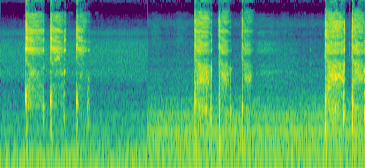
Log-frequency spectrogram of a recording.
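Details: Coughing while ill: three clusters of sharp, fairly dry coughs, about ten in total, over a steady background hum; cough.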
